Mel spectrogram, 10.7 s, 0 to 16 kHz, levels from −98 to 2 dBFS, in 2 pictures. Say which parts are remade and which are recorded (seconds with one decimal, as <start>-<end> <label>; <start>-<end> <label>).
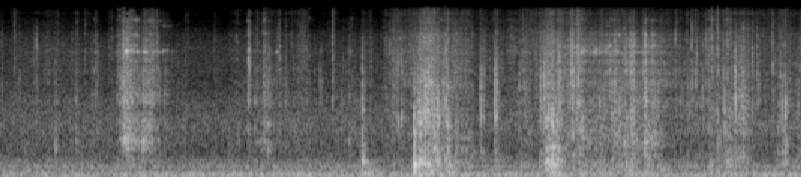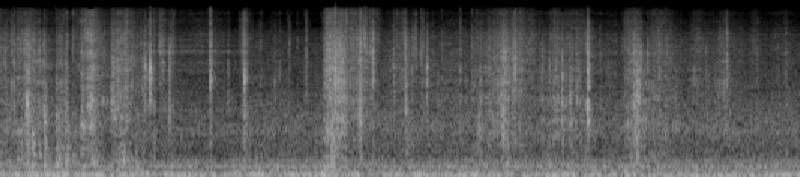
0.0-6.3 recorded; 6.3-7.0 remade; 7.0-10.7 recorded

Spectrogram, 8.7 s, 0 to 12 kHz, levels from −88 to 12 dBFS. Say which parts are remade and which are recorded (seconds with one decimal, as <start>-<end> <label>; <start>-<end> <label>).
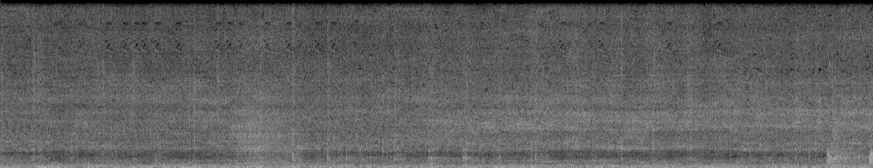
0.0-0.5 recorded; 0.5-3.4 remade; 3.4-5.5 recorded; 5.5-7.4 remade; 7.4-8.7 recorded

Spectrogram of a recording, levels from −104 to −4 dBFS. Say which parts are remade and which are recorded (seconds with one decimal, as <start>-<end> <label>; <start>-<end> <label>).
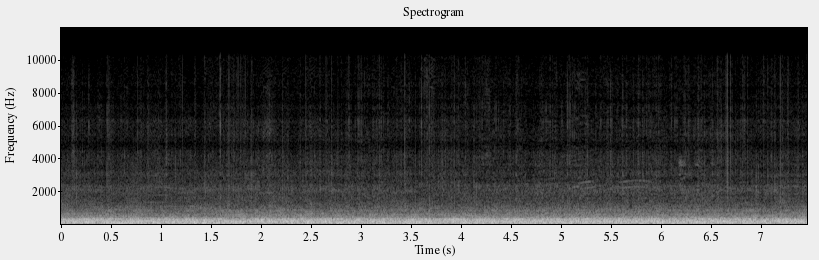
0.0-2.8 remade; 2.8-3.3 recorded; 3.3-4.2 remade; 4.2-6.6 recorded; 6.6-7.5 remade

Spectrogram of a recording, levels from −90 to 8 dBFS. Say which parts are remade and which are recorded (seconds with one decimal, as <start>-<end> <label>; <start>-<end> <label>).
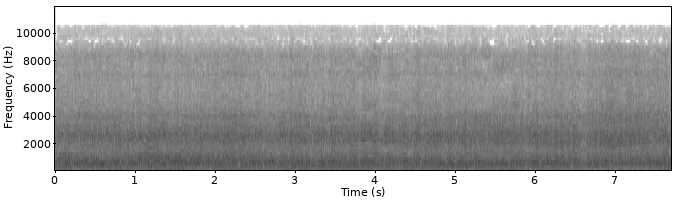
0.0-3.7 recorded; 3.7-4.4 remade; 4.4-5.2 recorded; 5.2-5.8 remade; 5.8-7.7 recorded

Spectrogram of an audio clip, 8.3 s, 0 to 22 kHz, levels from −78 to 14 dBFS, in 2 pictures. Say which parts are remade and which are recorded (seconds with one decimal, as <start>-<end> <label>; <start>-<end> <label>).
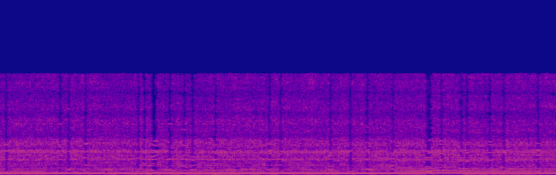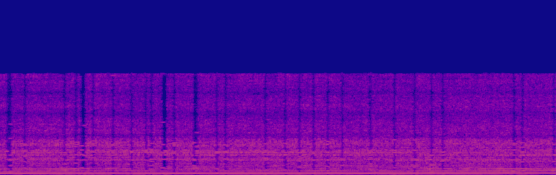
0.0-8.3 recorded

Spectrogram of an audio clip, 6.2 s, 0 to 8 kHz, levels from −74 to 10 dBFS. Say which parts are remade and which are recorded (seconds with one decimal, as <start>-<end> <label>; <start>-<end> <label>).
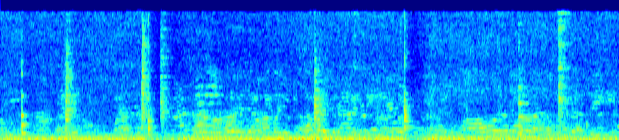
0.0-6.2 recorded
